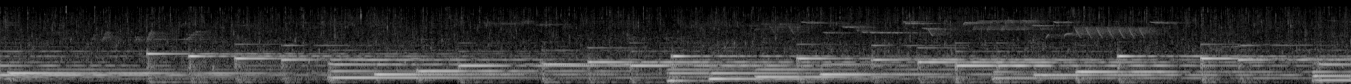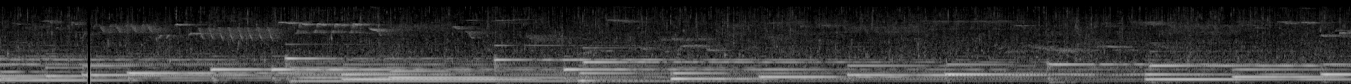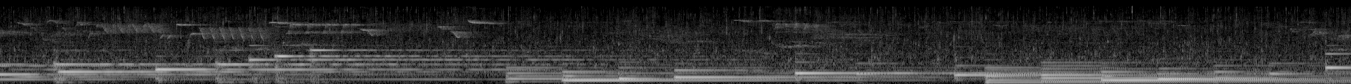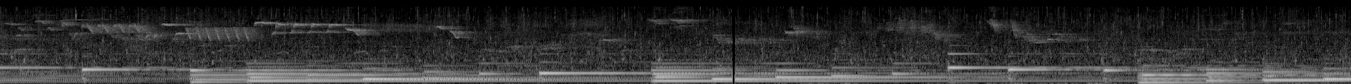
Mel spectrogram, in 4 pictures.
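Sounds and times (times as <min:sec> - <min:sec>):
calm instrumental music: 0:00.0 - 0:54.0
water trickling from fountain: 0:00.0 - 0:54.0.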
